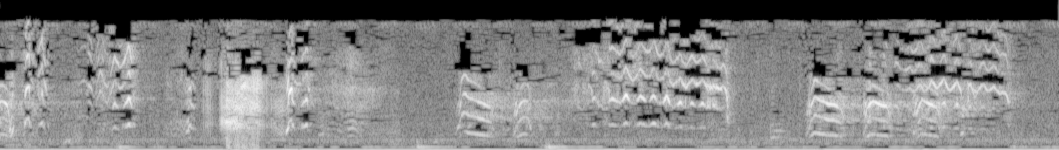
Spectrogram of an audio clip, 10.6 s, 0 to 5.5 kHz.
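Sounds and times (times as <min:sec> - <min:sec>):
spotted hyena Crocuta crocuta uttering warbling squeals: 0:00.0 - 0:04.0, 0:04.6 - 0:07.4, 0:08.1 - 0:10.2.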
